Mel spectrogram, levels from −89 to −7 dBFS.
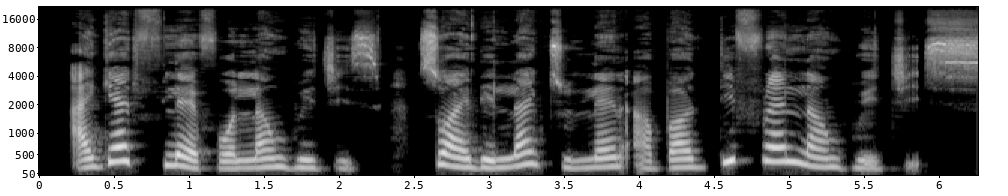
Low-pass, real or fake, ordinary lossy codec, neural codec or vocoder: none; real; none; none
